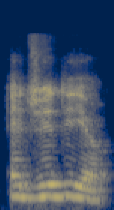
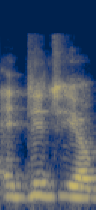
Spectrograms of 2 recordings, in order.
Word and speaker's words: Egidio: So this healer's name was Jean Egidio. I used to call it Edigio, but anyway, you'll see the you know, the spelling and figure out the pronunciation.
